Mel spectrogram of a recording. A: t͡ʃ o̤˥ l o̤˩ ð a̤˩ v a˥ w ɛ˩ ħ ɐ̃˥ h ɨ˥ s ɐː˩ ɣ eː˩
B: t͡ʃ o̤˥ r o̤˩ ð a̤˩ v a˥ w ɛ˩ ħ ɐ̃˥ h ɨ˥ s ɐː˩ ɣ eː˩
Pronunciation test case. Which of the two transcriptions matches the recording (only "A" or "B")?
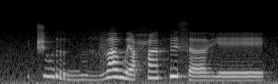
B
